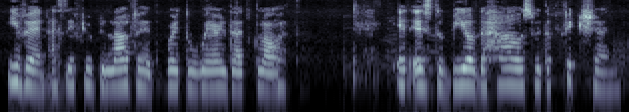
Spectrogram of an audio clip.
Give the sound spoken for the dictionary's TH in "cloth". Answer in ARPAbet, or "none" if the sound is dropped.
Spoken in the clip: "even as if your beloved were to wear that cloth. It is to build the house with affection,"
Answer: TH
